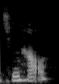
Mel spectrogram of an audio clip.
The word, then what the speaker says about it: Qin Hao: How do you pronounce his name? Qin Hao.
